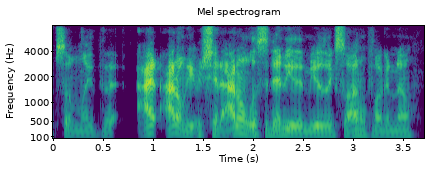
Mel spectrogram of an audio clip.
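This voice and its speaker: A man's voice: mid-range voice, very fast, a bit bright, no echo. A young man co-hosting a podcast, joking and swearing in offhand casual chat. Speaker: podcast co-host.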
